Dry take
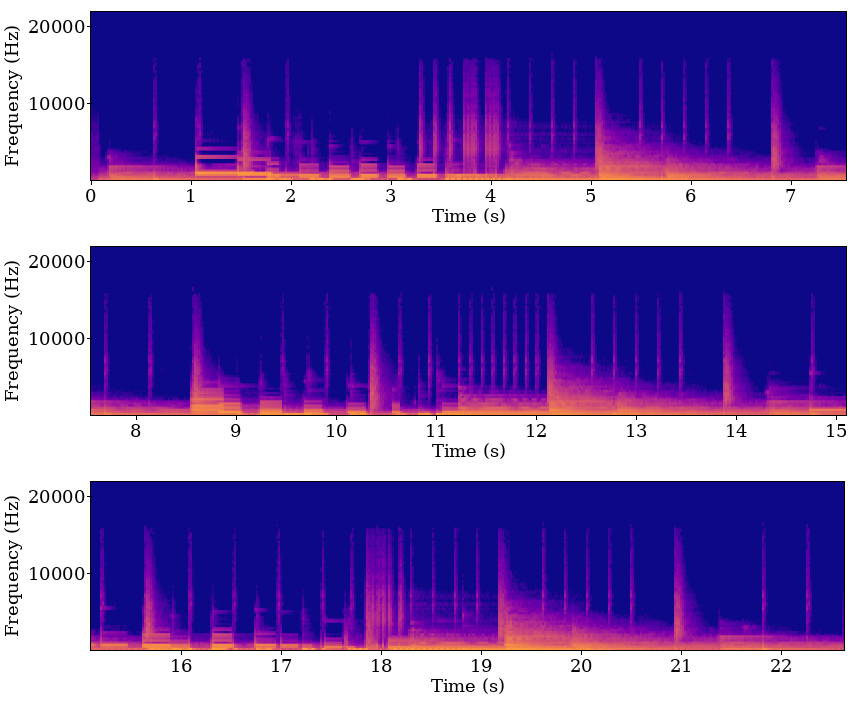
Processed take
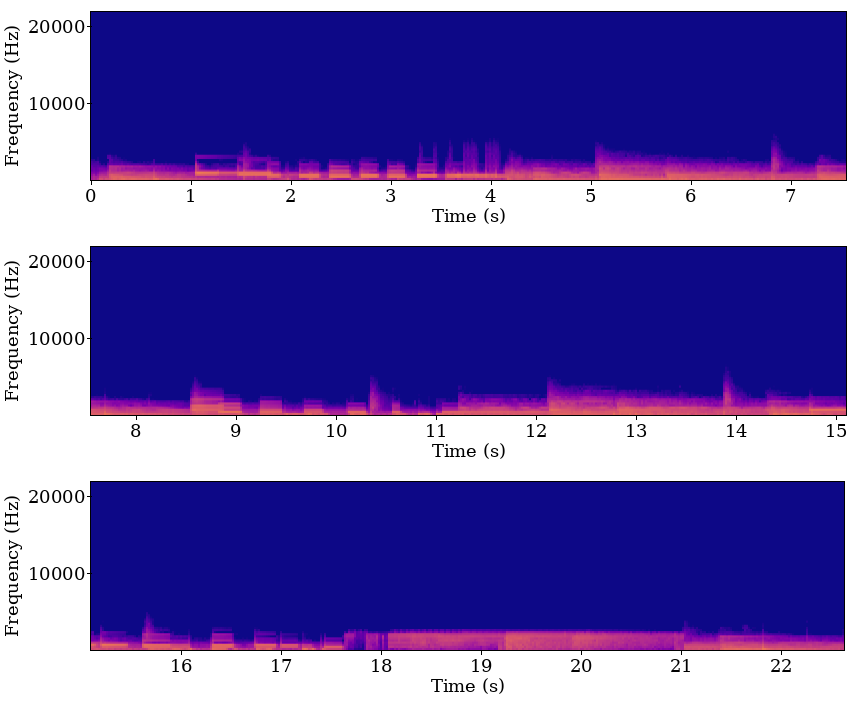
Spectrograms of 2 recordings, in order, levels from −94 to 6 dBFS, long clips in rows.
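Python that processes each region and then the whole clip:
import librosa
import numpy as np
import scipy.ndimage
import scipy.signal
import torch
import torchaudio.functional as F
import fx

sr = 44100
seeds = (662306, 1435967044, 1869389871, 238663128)

y = fx.chain(x, sr, fx.highpass(hz=200.0, slope=24),
    fx.notch_comb(f0_hz=260.0),
    fx.doppler_dist(depth_ms=0.23), at=(1.27, 4.43))
y = fx.chain(y, sr, fx.highpass(hz=140.0, slope=6),
    fx.comb(ms=4.7, depth=0.93), at=(12.46, 15.25))
y = fx.chain(y, sr, fx.lower_of_two(delay_ms=0.32),
    fx.highpass(hz=750.0, slope=12),
    fx.freq_invert(carrier_hz=2500), at=(17.63, 21.02))
y = fx.rider(y, sr, range_db=5, speed_s=0.5)
y = scipy.signal.sosfilt(scipy.signal.bessel(4, 1300.0, 'lowpass', norm='mag', fs=sr, output='sos'), y)
y = fx.low_shelf(y, sr, hz=300.0, db=-8.5)
y = y * librosa.db_to_amplitude(-5.5)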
